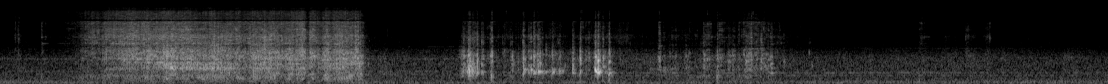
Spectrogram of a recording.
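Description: Hand ice auger (a Zhytomyr 130 mm) drilling through lake ice topped with overflow ice: a steady grinding scrape for about three seconds, then, after a short pause, a few seconds of uneven scrapes and sharp knocks from the blades and ice chips.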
